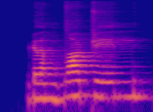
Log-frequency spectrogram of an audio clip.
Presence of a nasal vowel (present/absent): absent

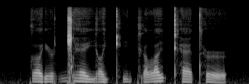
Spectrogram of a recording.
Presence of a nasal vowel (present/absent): absent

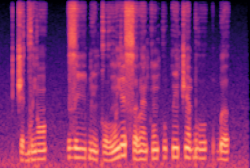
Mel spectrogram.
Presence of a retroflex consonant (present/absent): absent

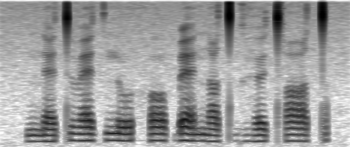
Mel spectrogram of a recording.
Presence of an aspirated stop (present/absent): present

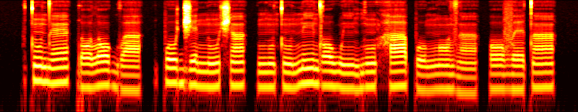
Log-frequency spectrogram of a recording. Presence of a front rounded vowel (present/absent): absent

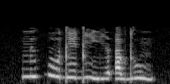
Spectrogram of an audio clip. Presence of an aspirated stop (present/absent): absent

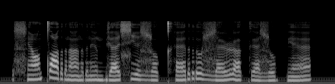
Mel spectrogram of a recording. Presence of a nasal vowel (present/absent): present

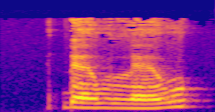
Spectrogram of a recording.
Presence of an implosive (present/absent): present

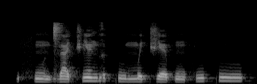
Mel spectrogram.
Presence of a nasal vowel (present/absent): present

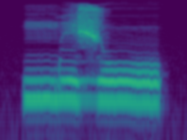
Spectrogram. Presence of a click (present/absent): absent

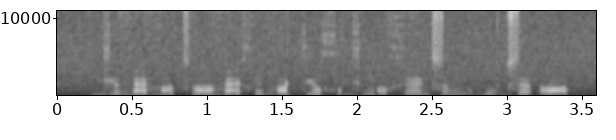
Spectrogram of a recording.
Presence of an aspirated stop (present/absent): absent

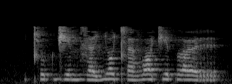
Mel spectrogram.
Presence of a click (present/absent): absent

